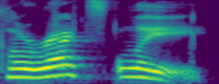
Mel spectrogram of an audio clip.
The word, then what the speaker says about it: correctly: Nhưng mà trong giao tiếp thông thường thì với những cái chữ này thì người ta thường thường là bỏ cái âm t mà người ta đọc là correct.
